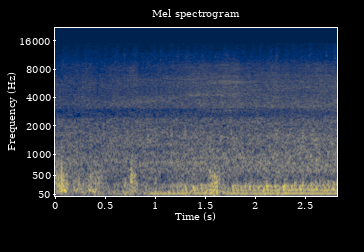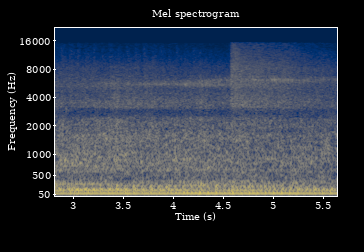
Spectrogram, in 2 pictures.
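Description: A truck's air horn blares loudly and steadily.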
